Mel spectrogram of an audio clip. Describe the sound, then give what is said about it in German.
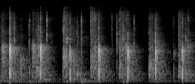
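Seven crisp hand claps, loud and evenly spaced, applauding someone who gave a correct answer. Each clap stands out sharply against near silence between them. “Ja, Applaus, dass du es mal wieder wusstest.”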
